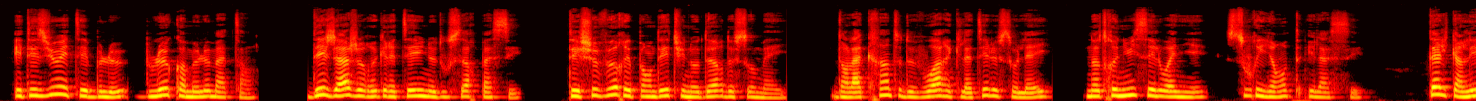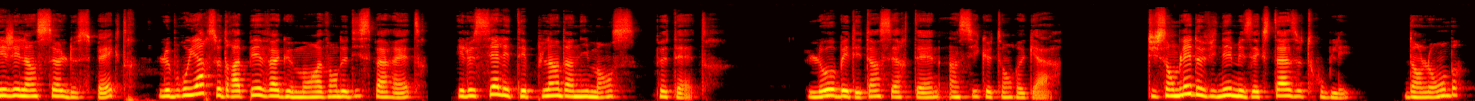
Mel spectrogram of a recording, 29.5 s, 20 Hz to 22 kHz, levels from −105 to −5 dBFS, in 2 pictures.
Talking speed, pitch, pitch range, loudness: 150 wpm, 215 Hz, 195-240 Hz, -37 LUFS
